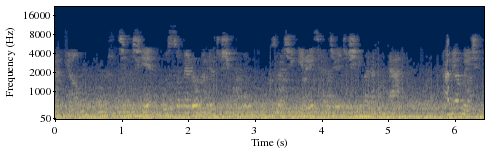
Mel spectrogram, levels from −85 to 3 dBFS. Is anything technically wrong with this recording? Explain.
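Yes. Damaged data in a compressed stream occurs at 2.37–2.41 s and 5.87–5.91 s. Corrupted bytes make the decoder misread frames and lose sync, producing brief blips.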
